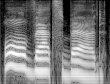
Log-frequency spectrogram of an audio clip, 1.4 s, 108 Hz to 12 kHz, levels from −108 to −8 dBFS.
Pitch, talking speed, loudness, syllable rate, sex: 215 Hz, 130 wpm, -15 LUFS, 2.4 syllables/s, female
